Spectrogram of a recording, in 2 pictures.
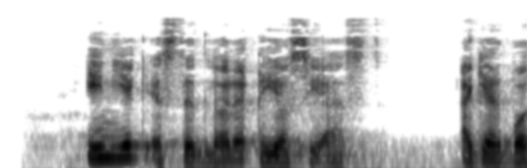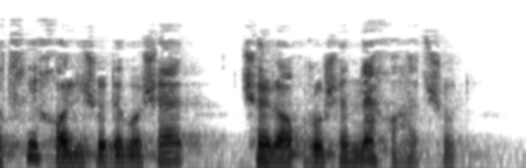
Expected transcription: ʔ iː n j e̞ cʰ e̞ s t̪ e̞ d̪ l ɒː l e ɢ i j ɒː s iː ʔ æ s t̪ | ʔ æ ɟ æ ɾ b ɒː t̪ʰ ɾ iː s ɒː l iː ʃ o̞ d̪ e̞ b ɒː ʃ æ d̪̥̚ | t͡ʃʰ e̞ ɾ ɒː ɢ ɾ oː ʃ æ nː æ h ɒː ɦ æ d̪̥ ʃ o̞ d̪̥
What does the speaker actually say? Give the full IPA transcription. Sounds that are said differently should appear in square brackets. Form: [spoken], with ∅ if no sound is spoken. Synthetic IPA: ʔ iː n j e̞ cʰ e̞ s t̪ e̞ d̪ l ɒː l e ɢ i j ɒː s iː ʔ æ s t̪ | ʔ æ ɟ æ ɾ b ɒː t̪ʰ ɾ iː [x] ɒː l iː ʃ o̞ d̪ e̞ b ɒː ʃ æ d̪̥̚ | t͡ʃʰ e̞ ɾ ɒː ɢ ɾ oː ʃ æ nː æ [x] ɒː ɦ æ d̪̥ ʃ o̞ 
